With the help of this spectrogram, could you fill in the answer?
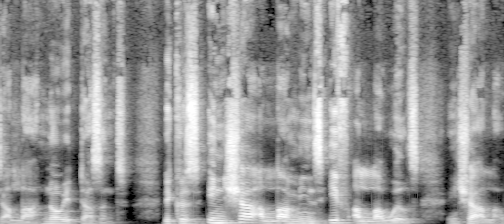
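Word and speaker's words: إن شاء الله: No one says Insha'Allah. They say Insha'Allah. That's what it is.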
